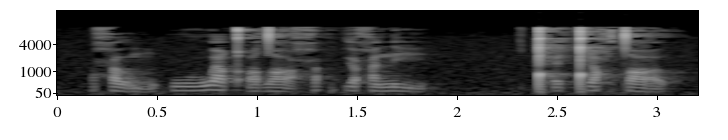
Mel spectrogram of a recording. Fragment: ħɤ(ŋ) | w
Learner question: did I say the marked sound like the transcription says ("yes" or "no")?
no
